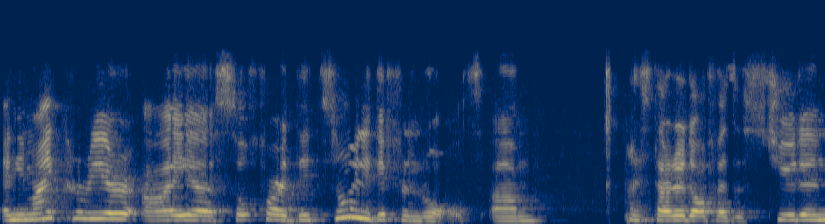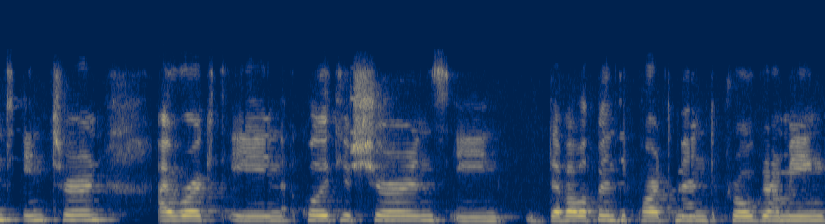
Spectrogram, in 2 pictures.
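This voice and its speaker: A woman with a Montenegrin accent speaks at a moderate pace, fairly high in pitch with fairly even intonation. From Montenegro. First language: Montenegrin/Serbian. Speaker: tech education team leader. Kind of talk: panel introduction.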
